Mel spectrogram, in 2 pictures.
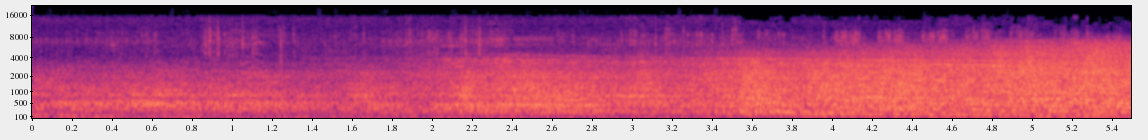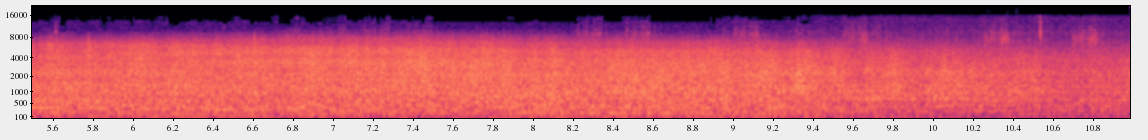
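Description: A C-17 Globemaster III transport jet flying past at an airshow, a broad, steady engine roar that builds and holds loud as it passes, with a sweeping rise and fall in tone.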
